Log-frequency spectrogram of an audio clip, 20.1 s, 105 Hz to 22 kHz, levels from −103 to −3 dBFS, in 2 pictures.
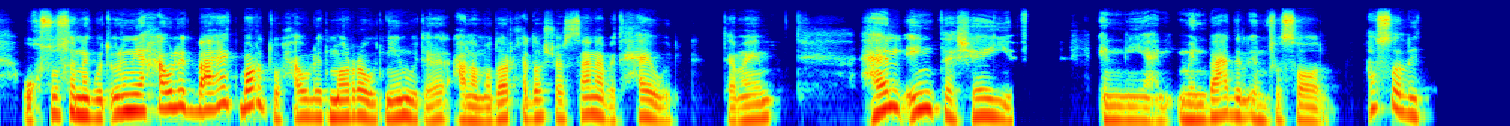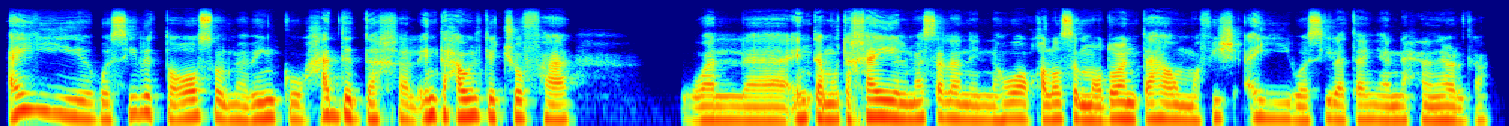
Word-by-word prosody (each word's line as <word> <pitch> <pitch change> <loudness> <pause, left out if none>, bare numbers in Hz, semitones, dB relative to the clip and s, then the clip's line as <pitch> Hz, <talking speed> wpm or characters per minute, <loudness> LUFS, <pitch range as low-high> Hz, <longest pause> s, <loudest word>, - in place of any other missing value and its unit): وخصوصًا 180 +1 +1
إنك 170 -2 +6
بتقول 170 +4 +2
إن 200 - +7
هي 205 - +6
حاولت 230 +3 +4
معاك 215 +5 +3
برضه 245 - +4
حاولت 155 +2 -2
مرة 155 +1 +4
و2 150 +2 +2
و3 145 -1 -1
على 130 -2 +1
مدار 140 +6 0
11 155 0 -3
سنة 175 +4 +1
بتحاول 140 0 -3 0.3
تمام، 130 +6 -2 0.6
هل 220 +6 +4
أنت 215 -2 +2
شايف 155 -2 -1 0.6
إن 125 -1 -2
يعني 120 -1 -5
من 135 -2 -1
بعد 165 +2 +1
الانفصال 130 -5 -1 0.3
حصلِت 185 -8 0 0.6
أي 185 -7 -1
وسيلة 180 +7 -1
تواصل 155 -2 +1
ما 130 -1 -4
بينكم، 140 0 -1
حد 165 +4 -1
اتدخل، 140 -3 -3
أنت 170 +2 +1
حاولت 165 -1 +2
تشوفها، 150 -4 -2 0.7
والّا 120 0 -2
أنت 145 +1 0
مُتخيّل 140 +1 +3
مثلًا 145 0 0
إن 125 0 -4
هو 140 +1 0
خلاص 140 +1 +1
الموضوع 130 +1 +2
انتهى 140 0 +1
وما 130 -2 -1
فيش 155 +5 -4
أي 140 -2 -5
وسيلة 130 +2 -1
تانية 130 0 -5
إن 125 +1 -2
إحنا 125 0 -6
نرجع؟ 125 0 -3
145 Hz, 160 wpm, -24 LUFS, 130-165 Hz, 0.7 s, إن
